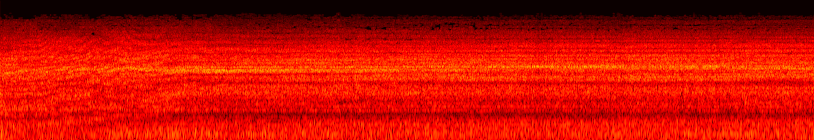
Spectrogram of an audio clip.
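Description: A gas torch roars with a steady hiss close by.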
